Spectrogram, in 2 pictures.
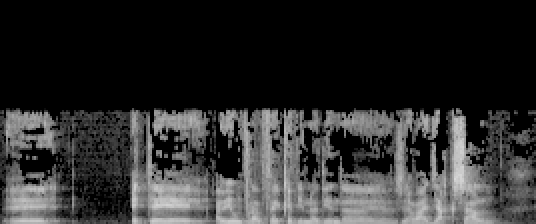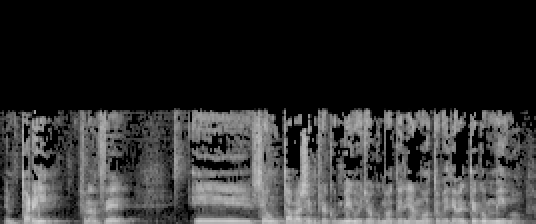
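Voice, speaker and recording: A man's voice: mid-range voice, moderate pace, darkish tone. An older man from Spain with an Extremaduran accent, telling a long story in a rambling way as a radio interview guest, repeating words and acting out past conversations. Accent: Extremaduran Spanish. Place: local radio studio.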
